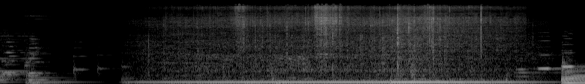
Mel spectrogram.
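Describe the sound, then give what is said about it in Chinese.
Steady, dense sizzling of a home BBQ, meat grilling on a home kitchen stove during the pandemic with oil sizzling, a broad crackling hiss with occasional louder pops, riding over a low constant hum; it starts after a brief quieter moment with faint clinks. “就给我又发来了这么一段 BBQ 的声音，非常认真的 BBQ。”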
